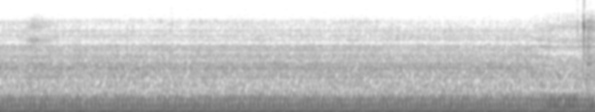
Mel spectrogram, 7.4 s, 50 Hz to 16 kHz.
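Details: 2017 Yamaha R6 with smog block-off plates, aftermarket O2 sensor and Dynojet AutoTune (code P0030 for deleted stock sensor): steady, even idle after AutoTune intervened and adjusted maps; running normally.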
